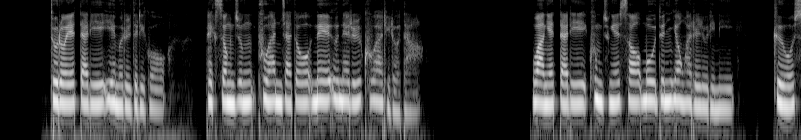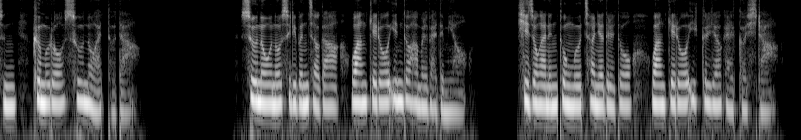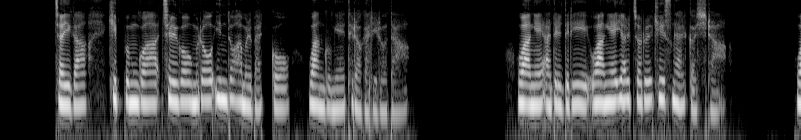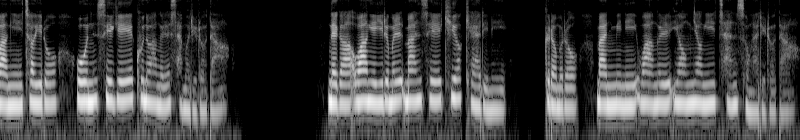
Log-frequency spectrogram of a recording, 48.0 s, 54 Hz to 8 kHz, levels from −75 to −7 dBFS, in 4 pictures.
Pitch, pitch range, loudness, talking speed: 195 Hz, 180-210 Hz, -22 LUFS, 235 characters per minute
